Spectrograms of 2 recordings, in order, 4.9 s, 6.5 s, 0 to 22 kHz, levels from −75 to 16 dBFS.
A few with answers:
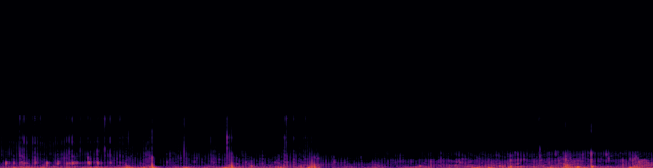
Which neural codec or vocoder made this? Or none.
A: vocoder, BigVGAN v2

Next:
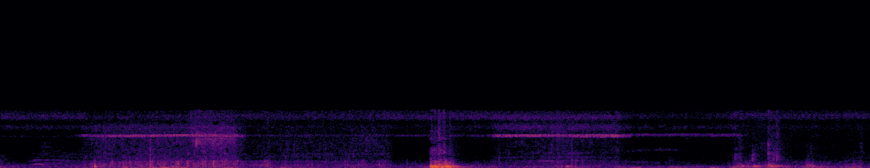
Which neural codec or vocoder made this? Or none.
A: none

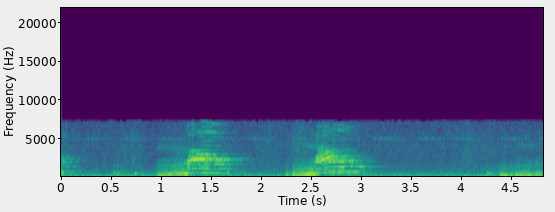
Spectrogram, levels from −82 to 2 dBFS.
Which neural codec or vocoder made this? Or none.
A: none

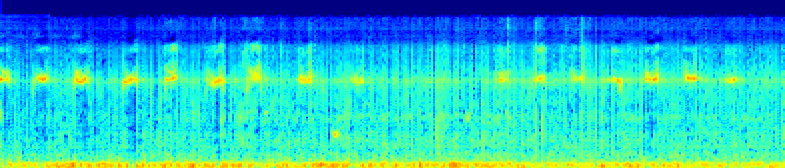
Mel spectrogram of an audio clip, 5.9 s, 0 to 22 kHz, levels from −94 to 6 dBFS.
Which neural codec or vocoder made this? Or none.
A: vocoder, BigVGAN v2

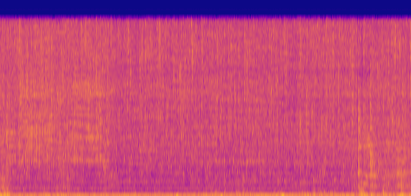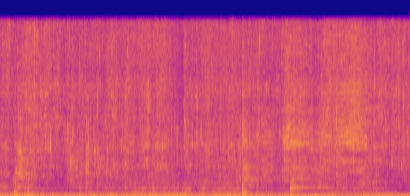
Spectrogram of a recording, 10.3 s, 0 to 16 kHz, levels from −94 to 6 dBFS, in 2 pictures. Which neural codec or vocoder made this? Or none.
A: none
